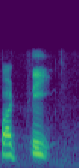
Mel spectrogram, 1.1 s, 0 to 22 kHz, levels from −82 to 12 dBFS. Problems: none marked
